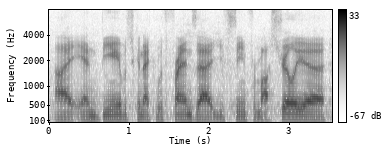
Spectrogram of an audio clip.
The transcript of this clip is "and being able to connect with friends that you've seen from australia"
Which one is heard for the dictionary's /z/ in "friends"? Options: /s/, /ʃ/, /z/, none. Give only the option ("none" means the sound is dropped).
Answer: /z/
